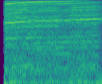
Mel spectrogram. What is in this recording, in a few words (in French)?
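"OUI", French; MOBICLIC128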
